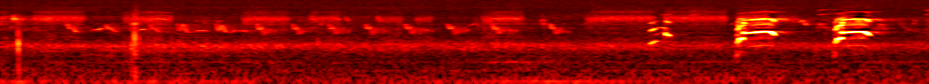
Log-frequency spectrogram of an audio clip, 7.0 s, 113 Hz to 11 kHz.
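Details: Two young bald eagles near and on their nest on May 28, 2020, as the father arrives with a fish; a quiet series of thin, descending chittering notes, then two loud, shrill, harmonic screams near the end.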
